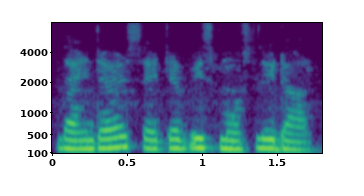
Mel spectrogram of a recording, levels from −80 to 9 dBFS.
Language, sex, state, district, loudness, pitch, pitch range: English, female, Arunachal Pradesh, Lower Dibang Valley, -14 LUFS, 195 Hz, 190-205 Hz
